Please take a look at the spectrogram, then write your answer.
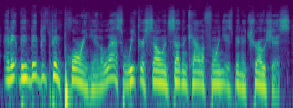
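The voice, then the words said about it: Long Island New York accent. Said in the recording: “you can tell by my accent, it's not where I was born and raised... Not so bad when you grew up on Long Island like I did”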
